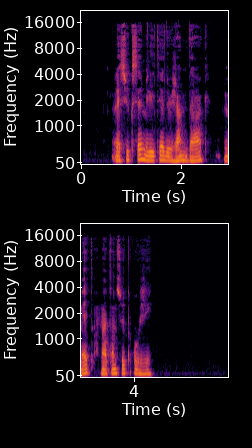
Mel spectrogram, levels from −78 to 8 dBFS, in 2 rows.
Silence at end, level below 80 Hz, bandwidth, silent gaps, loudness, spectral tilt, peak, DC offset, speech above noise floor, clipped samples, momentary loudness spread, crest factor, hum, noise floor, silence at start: 1.55 s; -52 dBFS; 16.5 kHz; none; -20 LUFS; -5 dB/octave; -2 dBFS; under 0.1%; 46 dB; under 0.1%; 12 LU; 20 dB; none; -66 dBFS; 0.65 s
